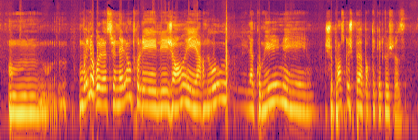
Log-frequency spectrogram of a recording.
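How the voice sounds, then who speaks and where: Over noticeable background noise, a man speaks at a very slow pace. His voice is high, with ordinary pitch variation. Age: 50s. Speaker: municipal list candidate. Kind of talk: self-introduction at public meeting.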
